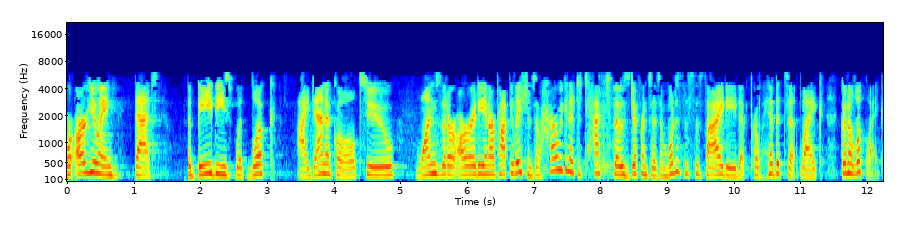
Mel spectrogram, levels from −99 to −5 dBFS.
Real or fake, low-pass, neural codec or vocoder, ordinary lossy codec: real; 7.2 kHz; none; MP3, 24 kbps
